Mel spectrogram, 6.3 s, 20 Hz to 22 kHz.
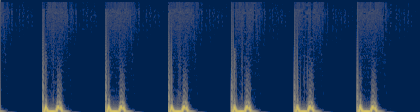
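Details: Steady, regular lub-dub heartbeat at about 64 beats a minute, deep paired thumps in a quiet background, played as a soothing sleep sound: normal heartbeat.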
